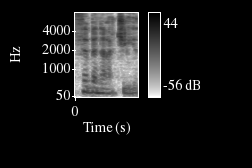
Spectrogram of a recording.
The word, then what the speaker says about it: Fibonacci: shell and the sunflower Fibonacci yeah I think Fibonacci is the correct pronunciation all right spirit and nature let's see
